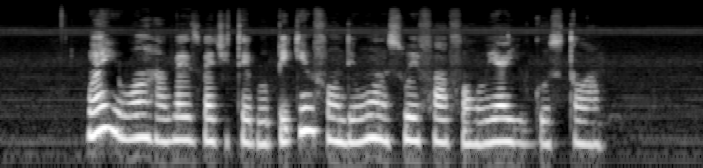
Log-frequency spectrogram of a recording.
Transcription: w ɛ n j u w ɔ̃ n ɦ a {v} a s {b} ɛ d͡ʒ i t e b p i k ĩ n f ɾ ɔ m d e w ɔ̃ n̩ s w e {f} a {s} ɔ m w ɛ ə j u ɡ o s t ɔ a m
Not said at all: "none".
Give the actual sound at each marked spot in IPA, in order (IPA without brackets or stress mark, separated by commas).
v, v, f, f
